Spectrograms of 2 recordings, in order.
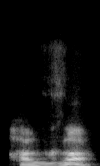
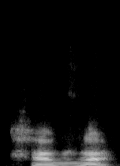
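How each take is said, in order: First: The middle consonant lets the air flow through. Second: The same.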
